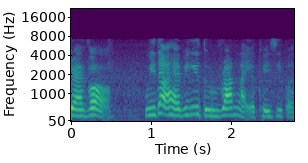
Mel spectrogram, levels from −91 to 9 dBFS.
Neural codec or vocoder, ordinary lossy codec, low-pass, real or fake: none; none; 7.2 kHz; real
